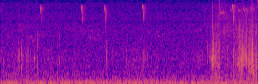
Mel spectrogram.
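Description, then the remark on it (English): Thin, high chip notes from two chipping sparrows sound a few times at uneven intervals, fairly faint against a soft outdoor hush, followed by a denser flurry of bright chirps near the end. “You can hear two chipping sparrows now.”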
